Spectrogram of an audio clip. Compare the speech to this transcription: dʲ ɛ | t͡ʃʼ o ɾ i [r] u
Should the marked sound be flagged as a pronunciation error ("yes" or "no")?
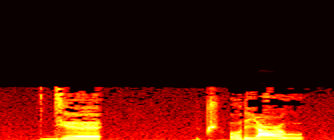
yes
